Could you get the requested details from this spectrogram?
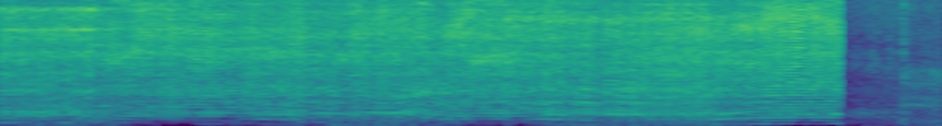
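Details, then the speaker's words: Total knee replacement demonstration on a practice bone model: oscillating saw blade cutting the lower femur, steady high-pitched motor whine wavering in pitch, then stopping; oscillating saw bone cut. "هنستخدم السو بليد ونبدا الكات بتاعتنا."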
